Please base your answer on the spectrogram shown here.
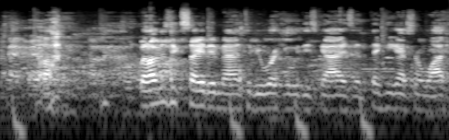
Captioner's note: laughs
